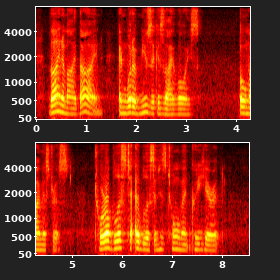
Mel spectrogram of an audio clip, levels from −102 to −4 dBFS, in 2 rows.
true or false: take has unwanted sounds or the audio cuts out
false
